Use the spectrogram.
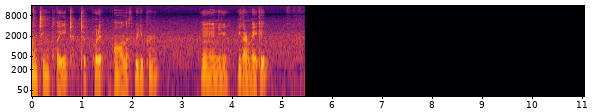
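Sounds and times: faint background hiss: 0.0s - 5.5s.

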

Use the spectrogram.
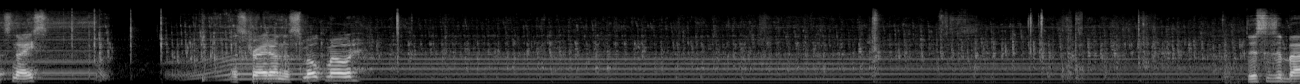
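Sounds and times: electric air pump humming: 0.0s - 1.1s, 1.8s - 13.0s.

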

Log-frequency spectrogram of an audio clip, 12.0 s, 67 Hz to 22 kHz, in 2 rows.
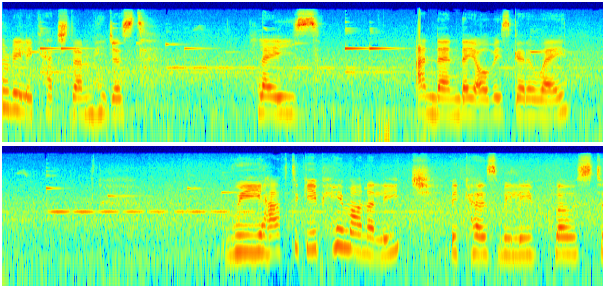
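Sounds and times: wind chimes ringing: 0.0s - 10.4s.

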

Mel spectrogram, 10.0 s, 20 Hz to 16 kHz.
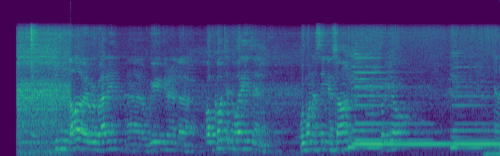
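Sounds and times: acoustic guitar chords: 7.0s - 10.0s
deep low note: 9.7s - 10.0s.

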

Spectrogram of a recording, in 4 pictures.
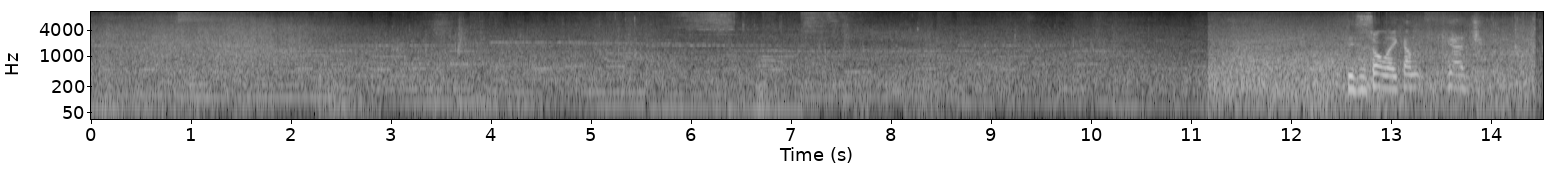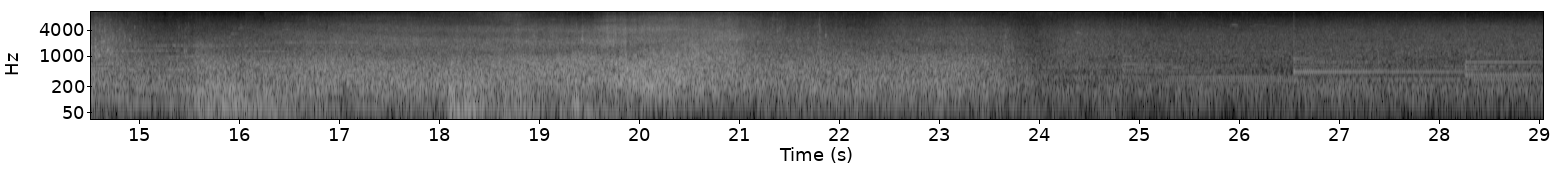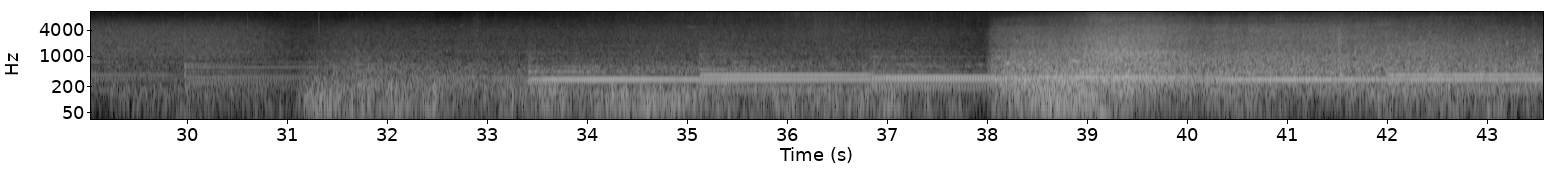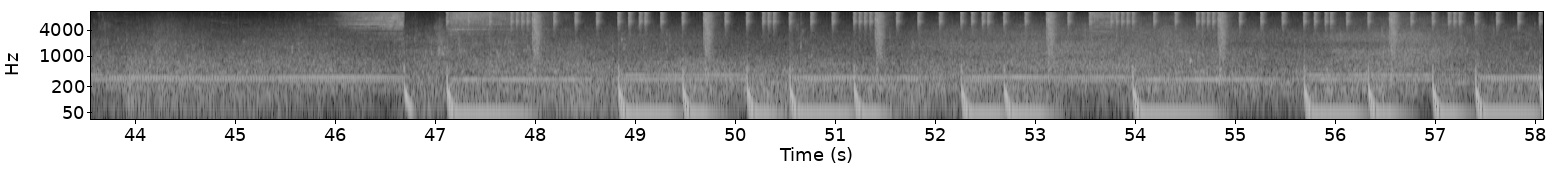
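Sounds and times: waves washing up the shore: 0.0s - 10.4s, 11.2s - 37.2s, 37.8s - 58.0s
synth background music: 0.0s - 20.0s, 23.8s - 58.0s.

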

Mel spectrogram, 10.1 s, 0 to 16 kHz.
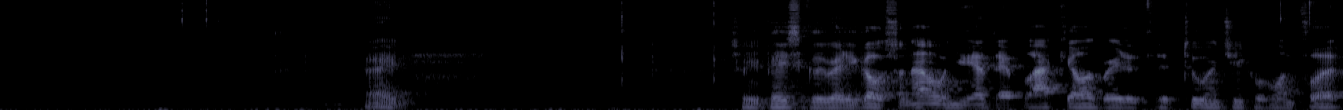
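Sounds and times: faint computer mouse clicks: 1.3s - 2.4s, 4.6s - 5.5s.

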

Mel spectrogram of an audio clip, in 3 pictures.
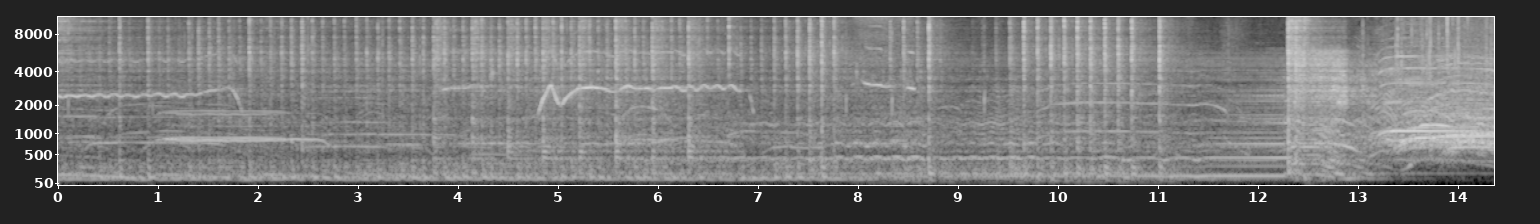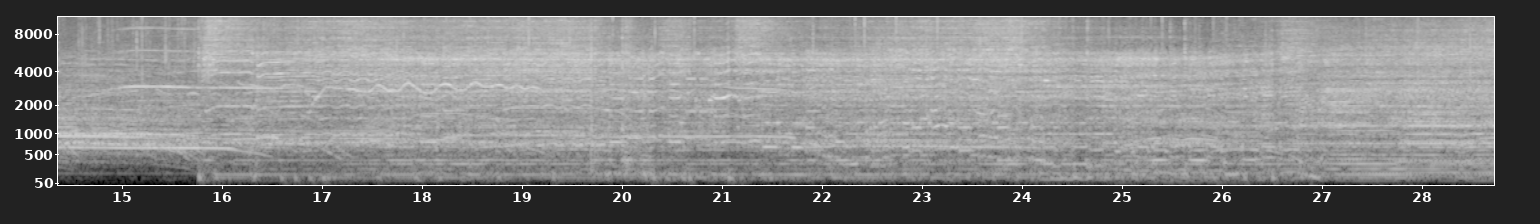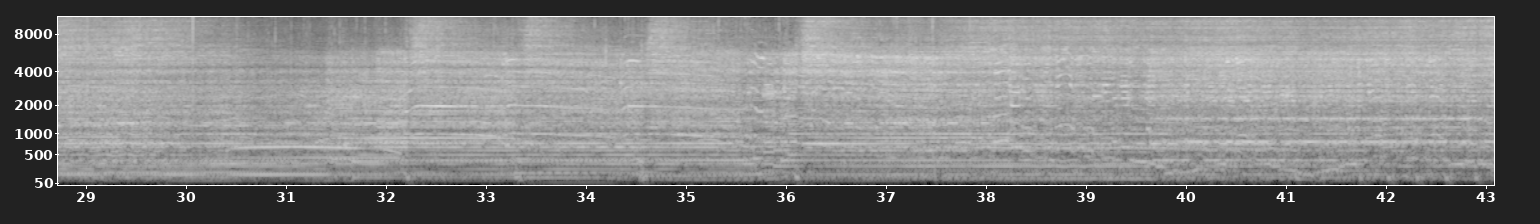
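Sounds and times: crowd whooping and cheering: 0.0s - 43.0s
live rock band with electric guitars: 0.0s - 43.0s.

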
